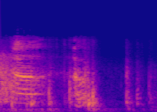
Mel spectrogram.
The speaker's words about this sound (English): There you got him. Someone may have heard that shot.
